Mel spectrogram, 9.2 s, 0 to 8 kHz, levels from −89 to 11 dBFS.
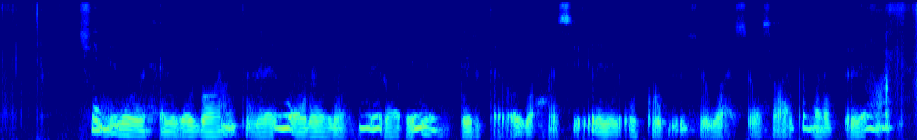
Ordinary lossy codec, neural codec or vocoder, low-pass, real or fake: none; codec, 16 kHz, 1 kbps, FreqCodec, larger model; 7.2 kHz; fake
